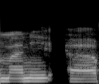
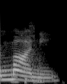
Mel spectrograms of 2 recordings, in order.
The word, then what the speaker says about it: many: What is the pronunciation of that word? Many. Many? Many. Or money? Many. Many, very good job. Mm-hmm. If you say money, you are saying another.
